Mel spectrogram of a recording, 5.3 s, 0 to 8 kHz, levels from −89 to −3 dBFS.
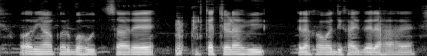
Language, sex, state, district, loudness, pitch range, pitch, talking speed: Hindi, male, Jharkhand, Palamu, -18 LUFS, 110-120 Hz, 115 Hz, 145 wpm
